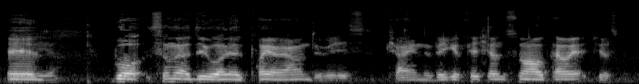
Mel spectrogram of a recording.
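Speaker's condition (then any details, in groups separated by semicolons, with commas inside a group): Cerebral palsy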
